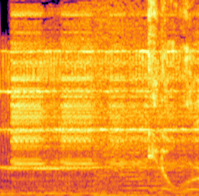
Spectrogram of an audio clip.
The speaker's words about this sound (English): Your alarm clock goes off too early.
